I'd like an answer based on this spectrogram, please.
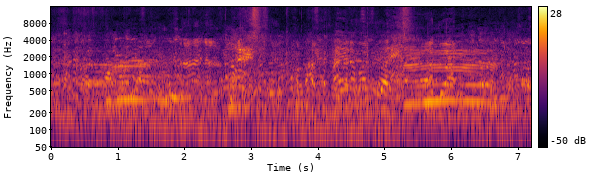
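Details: Friesian and crossbred heifer calves at Raniganj Haat cattle market, Dinajpur, on 29 January 2025: two drawn-out, low mooing calls a few seconds apart over steady crowd chatter and bargaining voices.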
